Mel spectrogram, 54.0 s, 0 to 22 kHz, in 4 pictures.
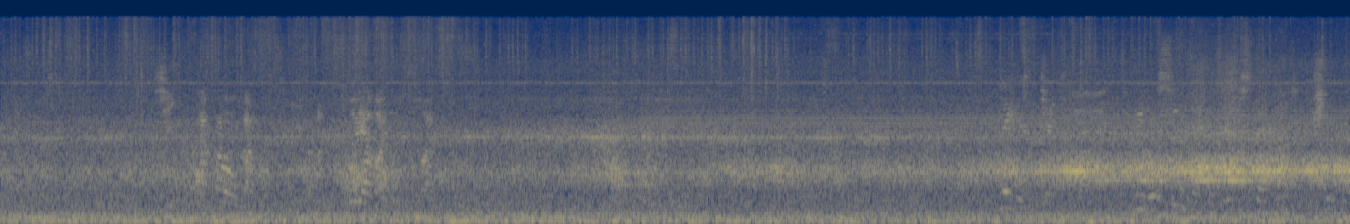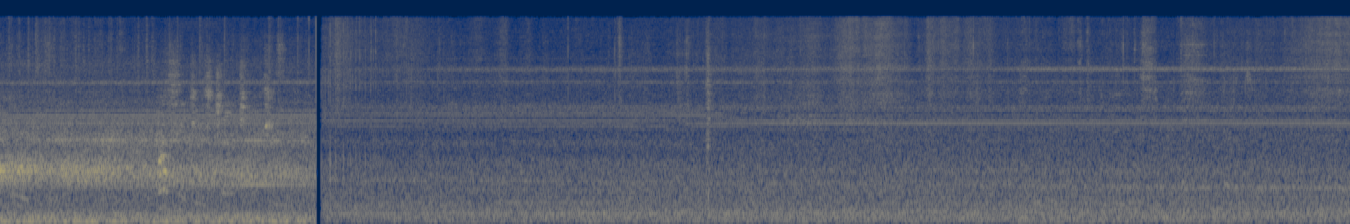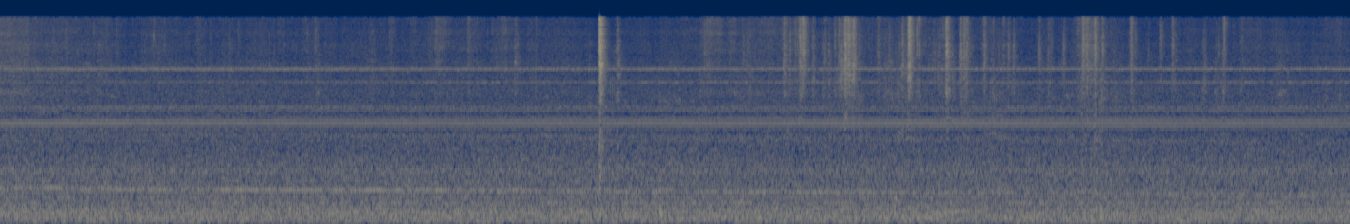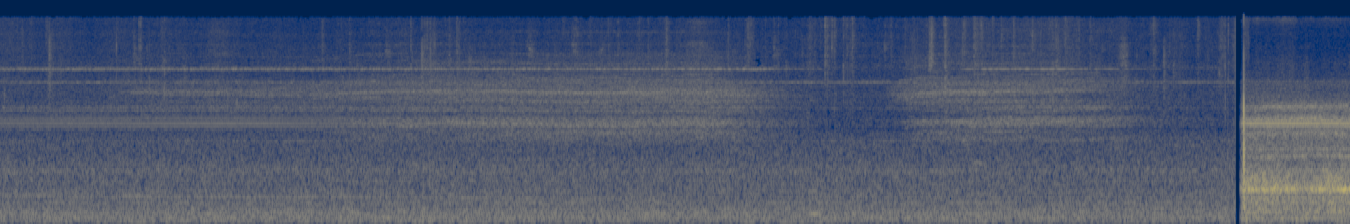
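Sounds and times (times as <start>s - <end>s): train running gear rumble: 0.0s - 18.4s
faint falling whine: 0.0s - 18.6s, 19.2s - 54.0s.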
